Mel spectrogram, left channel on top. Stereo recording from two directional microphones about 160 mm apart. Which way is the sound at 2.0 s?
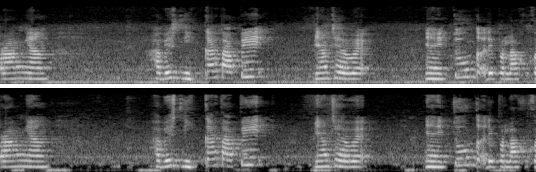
15° right (ahead or behind).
